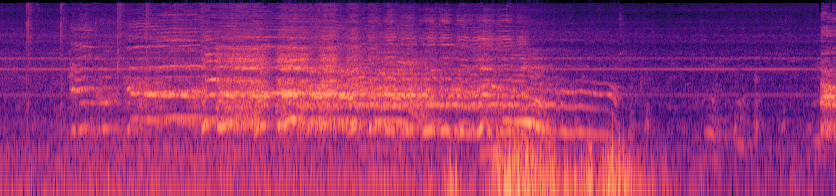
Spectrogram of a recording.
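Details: Kokok Balenggek chickens at crowing practice in Ampang Kualo, Solok, West Sumatra. A sustained loud crow with many stacked tones fades out, low clucking rumbles underneath, and a new call begins at the end.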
